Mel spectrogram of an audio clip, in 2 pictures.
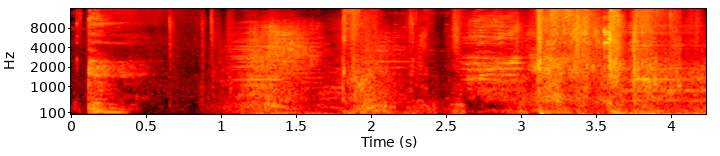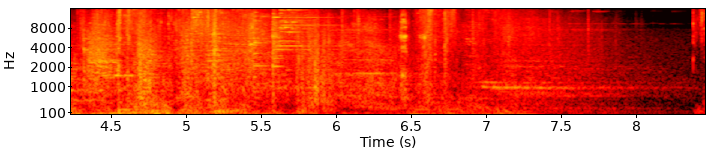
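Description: A blade clashes loudly in a fight.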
